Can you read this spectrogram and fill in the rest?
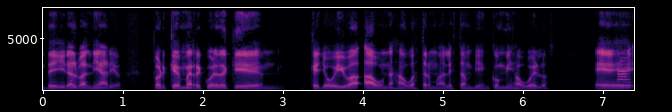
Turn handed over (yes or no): no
